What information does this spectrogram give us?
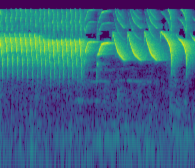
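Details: Spanish Timbrado canary singing a training song: a fast rolling trill of about fifteen repeated notes, then a slower run of downward-sweeping whistled notes, roughly three per second.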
